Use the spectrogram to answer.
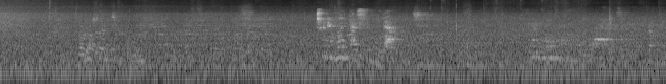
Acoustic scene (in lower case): subway train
